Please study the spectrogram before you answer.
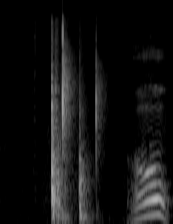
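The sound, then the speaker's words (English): A quick run of three or four sharp knocks as snooker balls are whacked and clack together, nearly potting the pink, fairly loud, followed by a short voiced exclamation. “Just whacking it. Nearly pots the pink.”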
